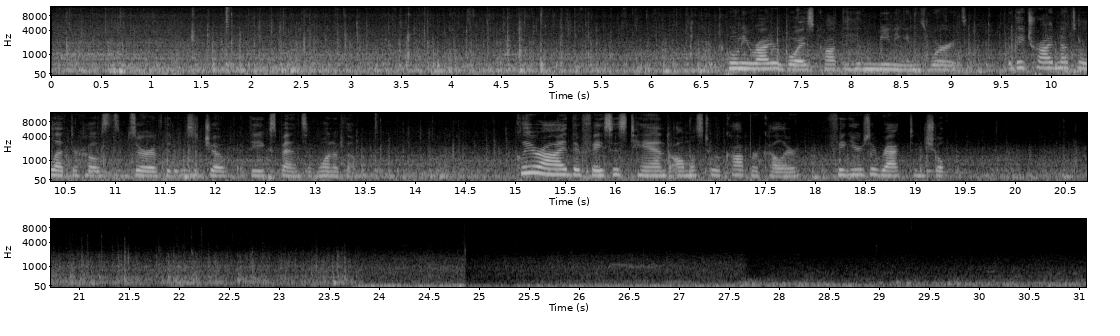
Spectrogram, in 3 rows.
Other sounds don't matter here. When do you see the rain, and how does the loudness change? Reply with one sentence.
You can hear the rain from 0.0 to 31.0 s, getting quieter.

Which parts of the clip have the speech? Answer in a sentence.
The speech can be heard from 6.7 to 13.6 s and from 15.0 to 19.3 s.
